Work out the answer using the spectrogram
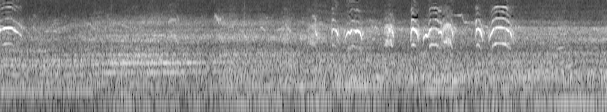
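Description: A bird calling in short arching chirps: a couple at the start, then a quick run of them in the second half, over a faint steady low hum.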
